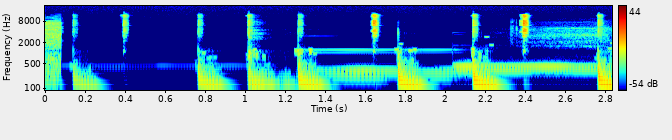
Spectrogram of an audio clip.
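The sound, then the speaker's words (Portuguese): A rapid series of about eight sharp smartphone camera shutter clicks as a phone takes photos of smiling people beside the Central do Brasil, fairly loud, with brief pauses between bursts and a faint chair creaking underneath. “Som de celular fotografando, som de cadeira rangendo, música do início do século XX, as sirenes da ambulância passando pela cidade enquanto se grava um podcast ao lado da Central do Brasil.”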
